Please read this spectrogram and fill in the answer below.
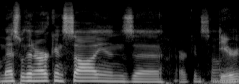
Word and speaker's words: Arkansas: But it's spelled exactly the same. Yeah, it's Arkansas.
